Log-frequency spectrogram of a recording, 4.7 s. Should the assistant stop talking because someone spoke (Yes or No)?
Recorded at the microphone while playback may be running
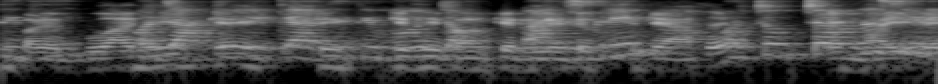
Yes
